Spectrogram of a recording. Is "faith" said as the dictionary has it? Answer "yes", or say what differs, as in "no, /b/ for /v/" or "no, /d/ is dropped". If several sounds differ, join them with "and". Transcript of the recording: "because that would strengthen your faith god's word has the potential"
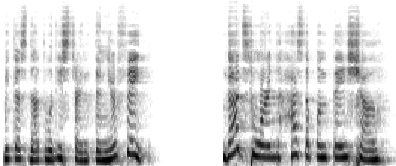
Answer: no, /t/ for /θ/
